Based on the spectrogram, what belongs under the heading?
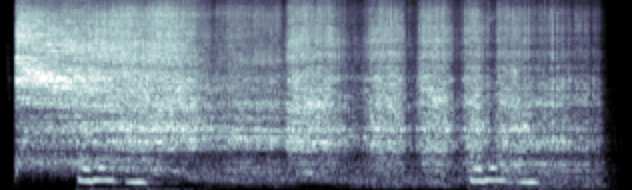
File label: espresso machine foaming steam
